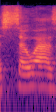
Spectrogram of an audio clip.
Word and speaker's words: psoas: The P is silent. I can see a small portion of the iliacus. And then the psoas is basically this muscle right here.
